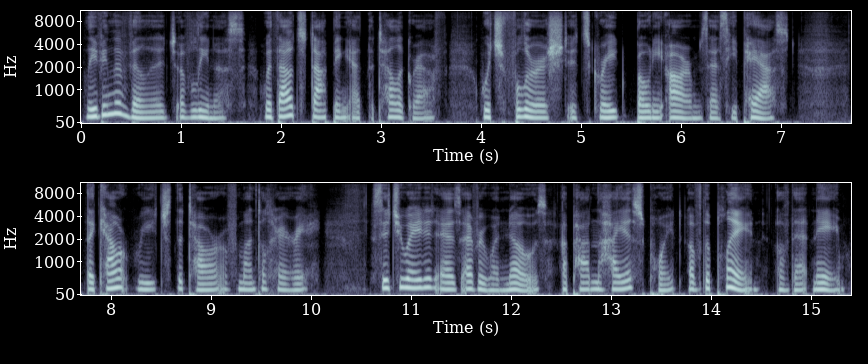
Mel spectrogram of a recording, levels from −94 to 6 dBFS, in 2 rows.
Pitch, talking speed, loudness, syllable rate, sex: 195 Hz, 160 wpm, -20 LUFS, 4.8 syllables/s, female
